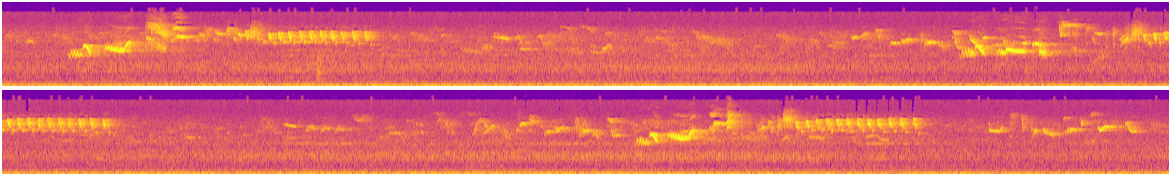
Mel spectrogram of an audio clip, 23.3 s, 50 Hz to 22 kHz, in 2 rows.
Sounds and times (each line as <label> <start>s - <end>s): nightingale is sings very close by 0.2s - 23.1s
blackbird 0.6s - 23.3s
